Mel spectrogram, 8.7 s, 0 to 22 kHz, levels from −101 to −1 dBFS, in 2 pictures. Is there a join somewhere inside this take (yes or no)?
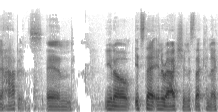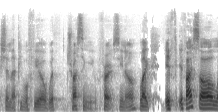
no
